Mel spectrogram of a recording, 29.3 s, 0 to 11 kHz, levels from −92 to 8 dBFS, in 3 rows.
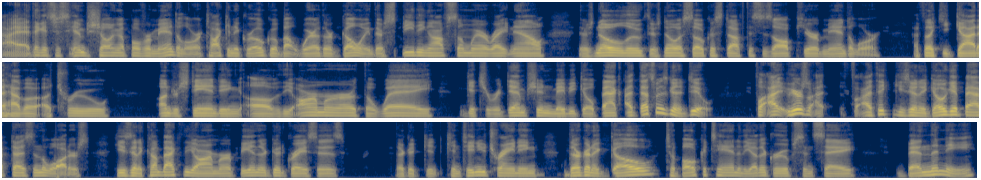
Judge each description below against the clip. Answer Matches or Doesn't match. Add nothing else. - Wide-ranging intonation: Doesn't match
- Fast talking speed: Matches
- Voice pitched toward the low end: Matches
